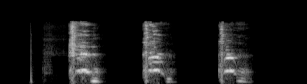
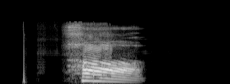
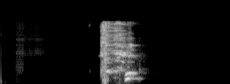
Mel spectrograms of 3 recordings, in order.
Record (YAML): three_cough_length: 3.1 s
three_cough_amplitude: 31293
three_cough_signal_mean_std_ratio: 0.38
exhalation_length: 2.3 s
exhalation_amplitude: 31293
exhalation_signal_mean_std_ratio: 0.44
cough_length: 2.3 s
cough_amplitude: 31293
cough_signal_mean_std_ratio: 0.32
survey_phase: beta (2021-08-13 to 2022-03-07)
age: 45-64
gender: Male
wearing_mask: 'No'
symptom_none: true
smoker_status: Current smoker (e-cigarettes or vapes only)
respiratory_condition_asthma: false
respiratory_condition_other: false
recruitment_source: REACT
submission_delay: 0 days
covid_test_result: Negative
covid_test_method: RT-qPCR
influenza_a_test_result: Negative
influenza_b_test_result: Negative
